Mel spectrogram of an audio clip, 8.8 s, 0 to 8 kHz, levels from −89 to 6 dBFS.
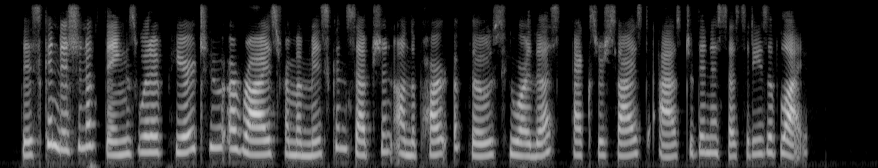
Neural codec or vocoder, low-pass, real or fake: none; 7.2 kHz; real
